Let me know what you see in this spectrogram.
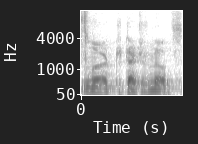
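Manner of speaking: words rolled around a boiled sweet in mouth. Retelling a film scene where a detective introduces himself: imitating Brad Pitt talking around a sweet. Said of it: "talking around the suite".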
